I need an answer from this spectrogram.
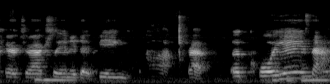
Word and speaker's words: Okoye: Okay, so yes, my favorite character actually ended up being, Okoye, is that how you pronounce her name?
